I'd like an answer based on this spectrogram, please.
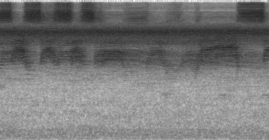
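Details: Massed chorus of Min-min cicadas in a forest in summer, a loud high-pitched drone swelling and fading in regular throbs roughly every half second, nothing else clearly heard.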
